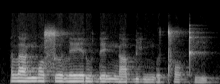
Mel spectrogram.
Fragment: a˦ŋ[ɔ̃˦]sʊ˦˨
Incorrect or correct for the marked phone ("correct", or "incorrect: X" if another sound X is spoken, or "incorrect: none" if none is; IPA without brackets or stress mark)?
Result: incorrect: ɔ˦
